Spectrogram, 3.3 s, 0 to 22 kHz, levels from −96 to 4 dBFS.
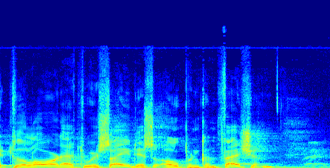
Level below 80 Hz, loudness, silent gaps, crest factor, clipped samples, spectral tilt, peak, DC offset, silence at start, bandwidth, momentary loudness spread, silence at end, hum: -42 dBFS; -28 LUFS; none; 16 dB; under 0.1%; -5.5 dB/octave; -12 dBFS; under 0.1%; 0 s; 16 kHz; 11 LU; 0 s; none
